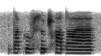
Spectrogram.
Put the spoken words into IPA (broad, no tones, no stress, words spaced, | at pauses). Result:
dˤɐkʊv ɬũʈ͡ʂʰɔ dˤaː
